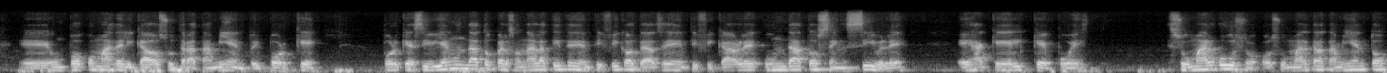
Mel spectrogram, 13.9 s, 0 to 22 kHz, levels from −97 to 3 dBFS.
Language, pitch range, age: Spanish, 115-140 Hz, 30-49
